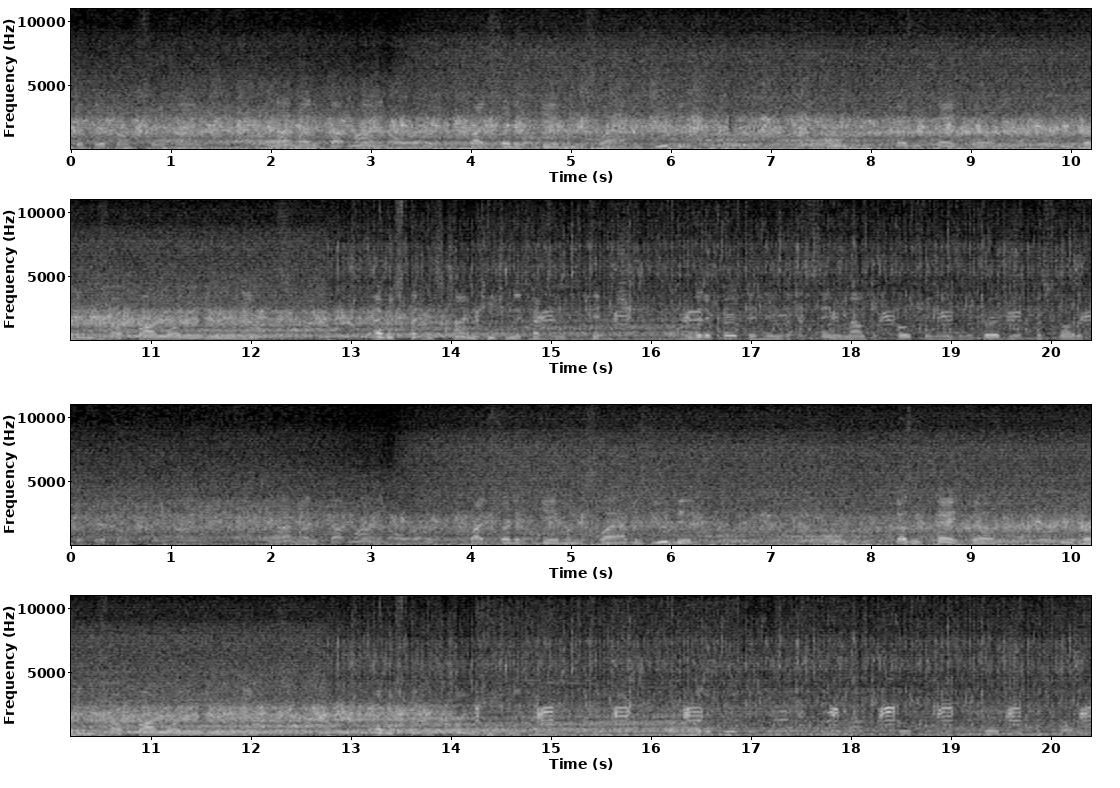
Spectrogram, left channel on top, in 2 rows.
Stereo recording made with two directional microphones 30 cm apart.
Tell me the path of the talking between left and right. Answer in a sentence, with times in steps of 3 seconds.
In this clip you hear the talking on the left from 0 s, in the centre from 3 s, on the right from 6 s, in the centre from 9 s and on the left from 12 s.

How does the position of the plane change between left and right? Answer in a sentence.
You can hear the plane move to the right.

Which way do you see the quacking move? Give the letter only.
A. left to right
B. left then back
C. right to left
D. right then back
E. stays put
A.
